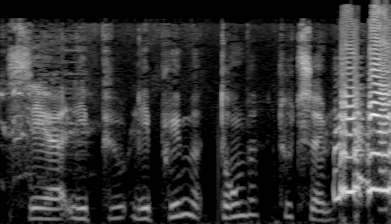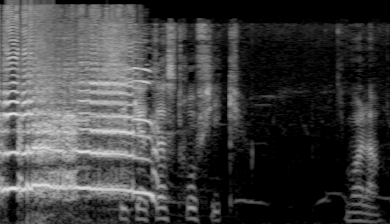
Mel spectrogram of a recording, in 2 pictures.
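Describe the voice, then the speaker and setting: A woman's voice: on the low side, very noisy. A French woman, a poultry breeder, talking casually into her handheld phone as she walks around outdoors and explains things. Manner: chatty, explanatory, with many fillers. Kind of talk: casual walk-through video. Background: hens clucking.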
